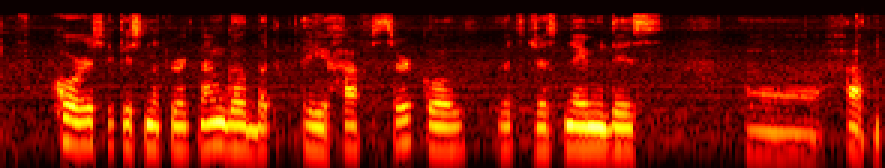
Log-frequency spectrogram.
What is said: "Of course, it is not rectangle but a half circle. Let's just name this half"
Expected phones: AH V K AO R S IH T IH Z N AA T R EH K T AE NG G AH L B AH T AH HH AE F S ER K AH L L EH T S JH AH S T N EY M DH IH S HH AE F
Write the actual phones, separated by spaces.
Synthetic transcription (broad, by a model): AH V K AO R S IH T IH S N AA T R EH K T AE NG G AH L B AH T AH HH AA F S ER K AH L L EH T S JH AH S T N EY M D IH S HH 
